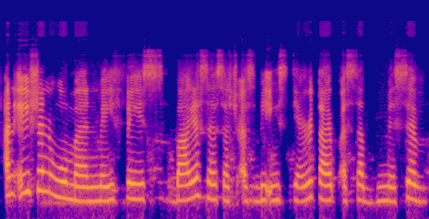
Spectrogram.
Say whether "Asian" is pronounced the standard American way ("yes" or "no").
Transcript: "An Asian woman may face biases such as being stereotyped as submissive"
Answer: no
